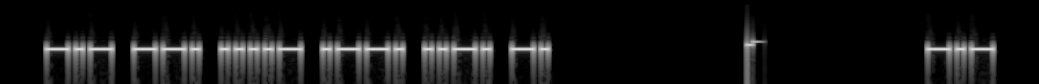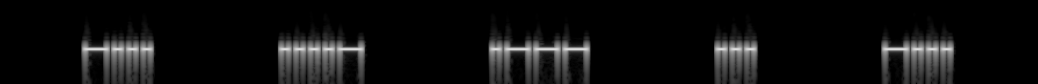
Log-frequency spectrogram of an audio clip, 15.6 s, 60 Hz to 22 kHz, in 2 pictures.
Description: Morse code, heard as a keyed tone, about 22 wpm, spaced as for 11 wpm, 700 Hz. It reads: KG4PFN KB4JSB
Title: USA Call Signs - 6 Characters - 6x Character Spacing - 22wpm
